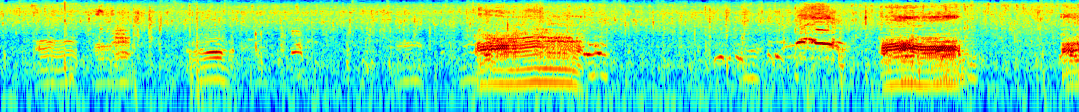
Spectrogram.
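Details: Farm geese while feeding, giving several deep nasal honks with rich harmonics, spaced irregularly through the recording, the loudest a drawn-out honk near the middle, over a soft background murmur.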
